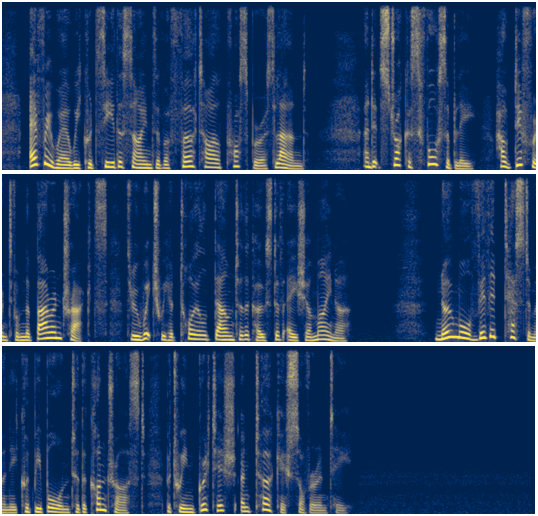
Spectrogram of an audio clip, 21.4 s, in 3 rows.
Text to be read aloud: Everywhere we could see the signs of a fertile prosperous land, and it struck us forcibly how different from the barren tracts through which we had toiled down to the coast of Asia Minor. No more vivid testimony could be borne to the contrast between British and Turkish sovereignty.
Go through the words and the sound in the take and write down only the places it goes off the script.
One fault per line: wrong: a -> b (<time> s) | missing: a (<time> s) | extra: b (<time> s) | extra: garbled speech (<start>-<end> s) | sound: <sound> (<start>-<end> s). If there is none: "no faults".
no faults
